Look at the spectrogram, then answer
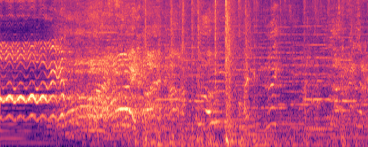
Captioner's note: MEN cheer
